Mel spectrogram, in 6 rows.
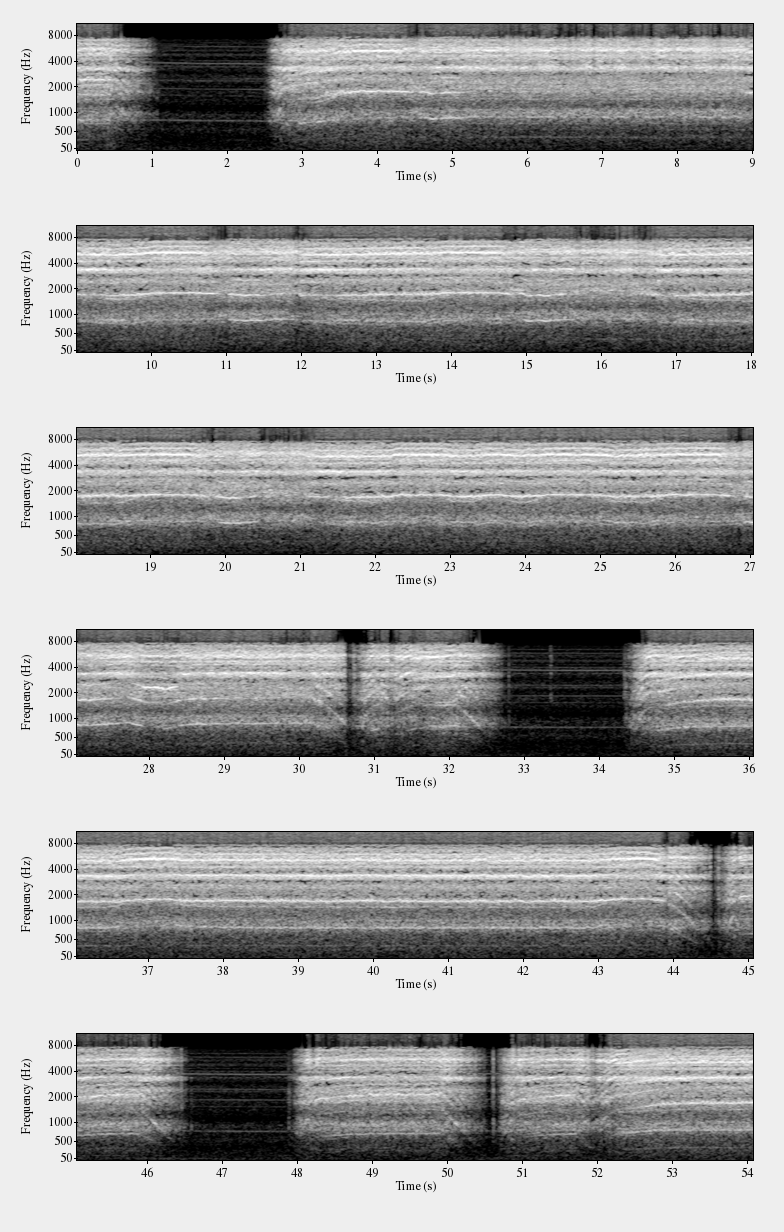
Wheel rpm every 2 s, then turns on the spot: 50, 130, 230, 230, 230, 230, 220, 230, 220, 220, 220, 220, 220, 230, 230, 120, 20, 120, 210, 210, 200, 210, 120, 20, 160, 110, 180.
46-48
